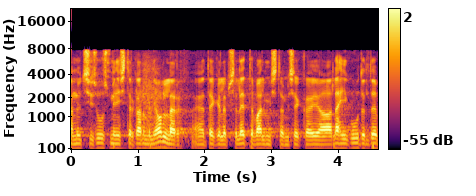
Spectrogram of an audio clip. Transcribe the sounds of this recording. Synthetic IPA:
nyːd̪̥sisuːsminist̪e̞rkɑrmenio̞lːert̪e̞ɡe̞le̞b̥se̞lːe̞t̪ːe̞vɑlʲmist̪ɑmise̞ɡ̥ɑjɑlæɦikuːd̪̥e̞lt̪ɤ

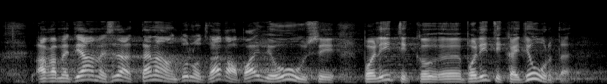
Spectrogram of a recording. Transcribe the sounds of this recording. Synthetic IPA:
ɑɡ̥ɑme̞t̪eɑme̞se̞d̪ɑet̪ːænɑo̞nt̪ulnud̪væɡ̥ɑpɑlʲjuuːsipo̞lʲiːt̪ˑikːˑupo̞lʲiːt̪ˑikːˑɑjd̪̥juːrd̪̥e̞̰

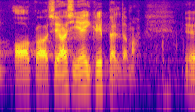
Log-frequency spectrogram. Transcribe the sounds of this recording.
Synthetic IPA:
ɑɡ̥ɑse̞ːɑsʲijæjkripːˑeld̪̥ɑmɑ̰

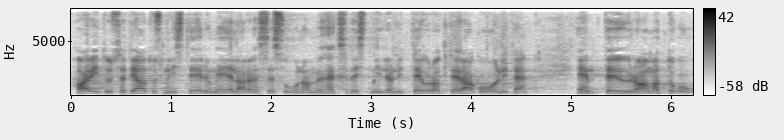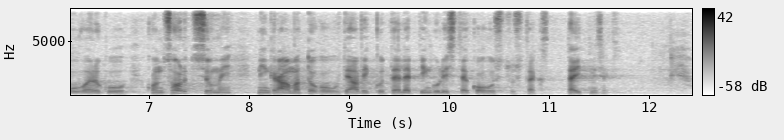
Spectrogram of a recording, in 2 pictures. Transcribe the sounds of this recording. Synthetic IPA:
hɑɾid̪̥usjɑt̪e̞ɑd̪̥usminist̪eːɾjumie̞ːlɑrve̞sːe̞suːnɑmyɦe̞ksɑd̪e̞jst̪milʲjo̞nit̪ːe̞wɾo̞t̪ˑːe̞ɾɑko̞ːlid̪̥e̞ | emt̪eyɾɑːmɑt̪ːˑuko̞ɡ̥uvɤrɡ̥uko̞nso̞rt̪siuminiŋɡ̥rɑːmɑt̪ːˑuko̞ɡ̥ut̪eɑvikːˑut̪ːˑele̞pːˑiŋɡ̥ulist̪e̞ko̞ɦust̪ust̪ekt̪æjt̪ˑmise̞̰ks

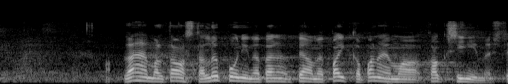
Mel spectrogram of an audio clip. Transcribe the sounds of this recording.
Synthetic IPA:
væɦe̞mɑlt̪ːˑɑːst̪ɑlɤpːunimepe̞ɑme̞pɑjkːˑɑpɑne̞mɑkɑksinʲime̞st̪

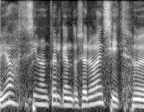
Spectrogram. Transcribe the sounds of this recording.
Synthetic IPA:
jɑhsiːno̞nt̪ɤlɡ̥e̞nd̪usenʲyɑnʲsʲid̪̥

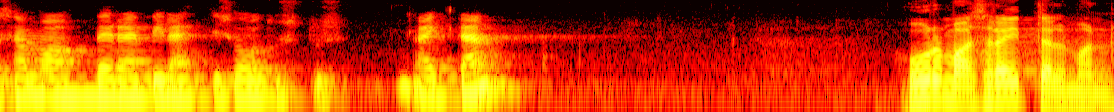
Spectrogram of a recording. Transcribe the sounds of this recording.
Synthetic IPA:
sɑmɑve̞ɾepilɛt̪ːˑiso̞ːd̪̥ust̪us | ɑjt̪ːæ | uɾmɑsrejt̪elmɑn

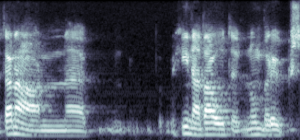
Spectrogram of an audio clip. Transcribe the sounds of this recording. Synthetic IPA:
t̪ænɑon | hiːnɑt̪ɑwd̪̥enumb̥eɾyks

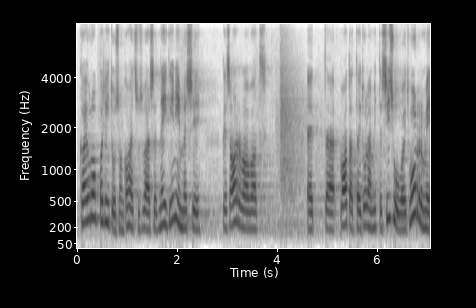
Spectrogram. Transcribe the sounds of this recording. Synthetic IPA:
kɑe̞wɾo̞ːpːˑɑliːd̪̥uso̞nkɑɦe̞t̪susvæːrse̞d̪̥ne̞jd̪inime̞si | ke̞sɑrvɑvɑd̪̥ | e̞t̪ːvɑːd̪̥ɑt̪ːˑɑe̞jt̪ulemit̪ːˑe̞sisuvɑjd̪̥vo̞rmi

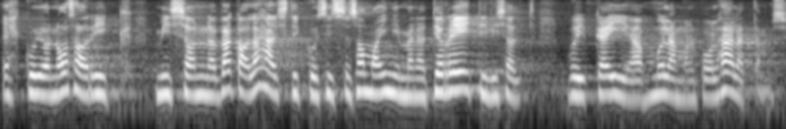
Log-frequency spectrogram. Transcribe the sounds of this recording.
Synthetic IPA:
e̞hkːujo̞no̞sɑɾiːk | misːo̞nvæɡ̥ɑlæɦæst̪ikːˑusiːsːe̞sɑmɑinime̞ne̞t̪e̞o̞ɾe̞ːt̪ːˑilise̞lt̪ˑ | vɤ̞jb̥̚kæjːɑmɤle̞mɑlpo̞ːlɦæːle̞t̪ːˑɑmɑs

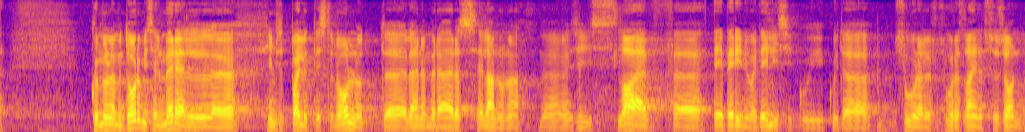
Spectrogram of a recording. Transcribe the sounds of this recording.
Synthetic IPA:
kujmeole̞met̪o̞rmise̞lme̞ɾe̞l | ilmset̪̚pɑlʲjud̪ejst̪o̞no̞lnud̪̥læːneme̞ɾeæːɾese̞lɑnunɑsiːs | lɑevt̪e̞ːbe̞ɾine̞vɑjd̪̥e̞lʲisi̥kujkujd̪ɑ | suːɾesuːɾe̞slɑjnet̪u̥se̞so̞nː

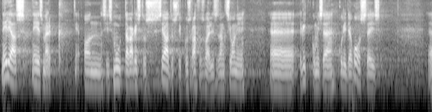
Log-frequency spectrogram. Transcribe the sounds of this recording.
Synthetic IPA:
ne̞lʲjɑse̞ːsmæ̰rkːˑo̞nsismuːt̪ˑːɑkɑɾist̪usːe̞ɑd̪ustlikːusrʔɑ̰hfusvɑːhelis̬e̞sɑŋkt̪sio̞ːnʲi | rikːumise̞kuɾid̪̥eko̞ːsːe̞js

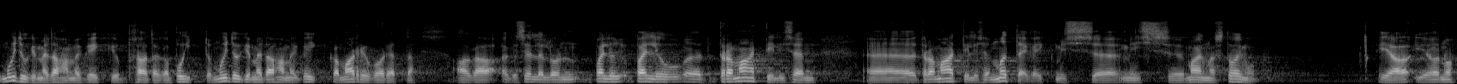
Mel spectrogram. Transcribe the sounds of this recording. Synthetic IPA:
mujd̪uɡ̥ime̞t̪ɑɦɑme̞kɤjkːˑjusɑːd̪̥ɑkɑpujt̪ːumujd̪uɡime̞t̪ɑɦɑme̞kɤjkːɑmɑrjuko̞rjɑt̪ˑːɑ | ɑɡ̥ɑɑɡ̥ɑse̞lːe̞lo̞npɑlʲjupɑlʲjut̪rɑmɑːt̪ʲːˑilise̞m | t̪rɑmɑːt̪ʲːˑilise̞mːɤt̪ːˑe̞̰kɤjkːˑmismismɑːilmɑst̪o̞jmub̥ | jɑjɑno̞

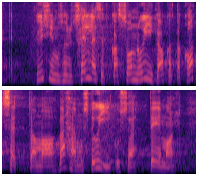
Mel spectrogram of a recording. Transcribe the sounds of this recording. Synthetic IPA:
kysʲimus̬o̞nnyd̪̥se̞lːe̞se̞t̪̚kɑso̞nːɤiɡ̥eɑkːˑɑt̪ːɑkɑt̪se̞t̪ːˑɑmɑvæhɛmust̪eɤiɡ̥use̞t̪e̞ːmɑ̰l

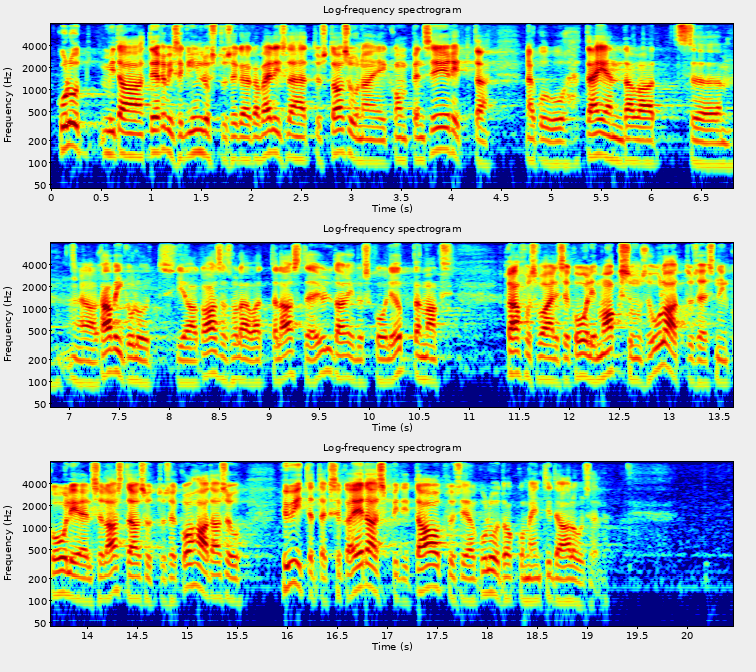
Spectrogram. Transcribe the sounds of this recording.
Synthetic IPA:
kulud̪̥mid̪̥ɑt̪e̞rvise̞kinlust̪use̞ɡɑjɑɡ̥ɑvælʲislæɦet̪ːˑust̪ɑsunɑe̞jko̞mpːˑe̞nse̞ːɾit̪ˑːɑ | nɑɡ̥ut̪æje̞nd̪ɑvɑd̪ | rɑvikulud̪̥jɑkɑːsɑso̞le̞vɑt̪ːelɑst̪e̞yld̪̥ɑɾid̪usko̞ːlʲiɤpːe̞mɑks | rɑhfusvɑɦelise̞ko̞ːlʲimɑksumuse̞ulɑt̪ːˑuse̞sniŋɡ̥ko̞ːlʲie̞ːlse̞lɑst̪e̞ɑsut̪ːˑuse̞ko̞ɦɑt̪ɑsuhyvit̪ːˑɑt̪ːˑɑkse̞kɑe̞d̪̥ɑspid̪̥ʲit̪ɑot̪ˑlusijɑkulud̪o̞kːˑume̞nʲt̪ːˑid̪e̞ɑluse̞̰l

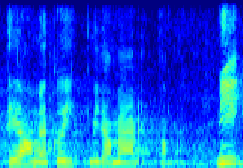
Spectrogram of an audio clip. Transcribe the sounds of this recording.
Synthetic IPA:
t̪eɑmekɤjkˑːmid̪ɑmæːlḛt̪ːˑɑmḛ | ni

